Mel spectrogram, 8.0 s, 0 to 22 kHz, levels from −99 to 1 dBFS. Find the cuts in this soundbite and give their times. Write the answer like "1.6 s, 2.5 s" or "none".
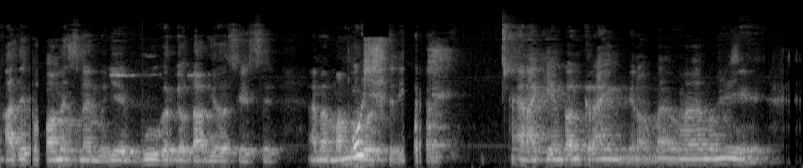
none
